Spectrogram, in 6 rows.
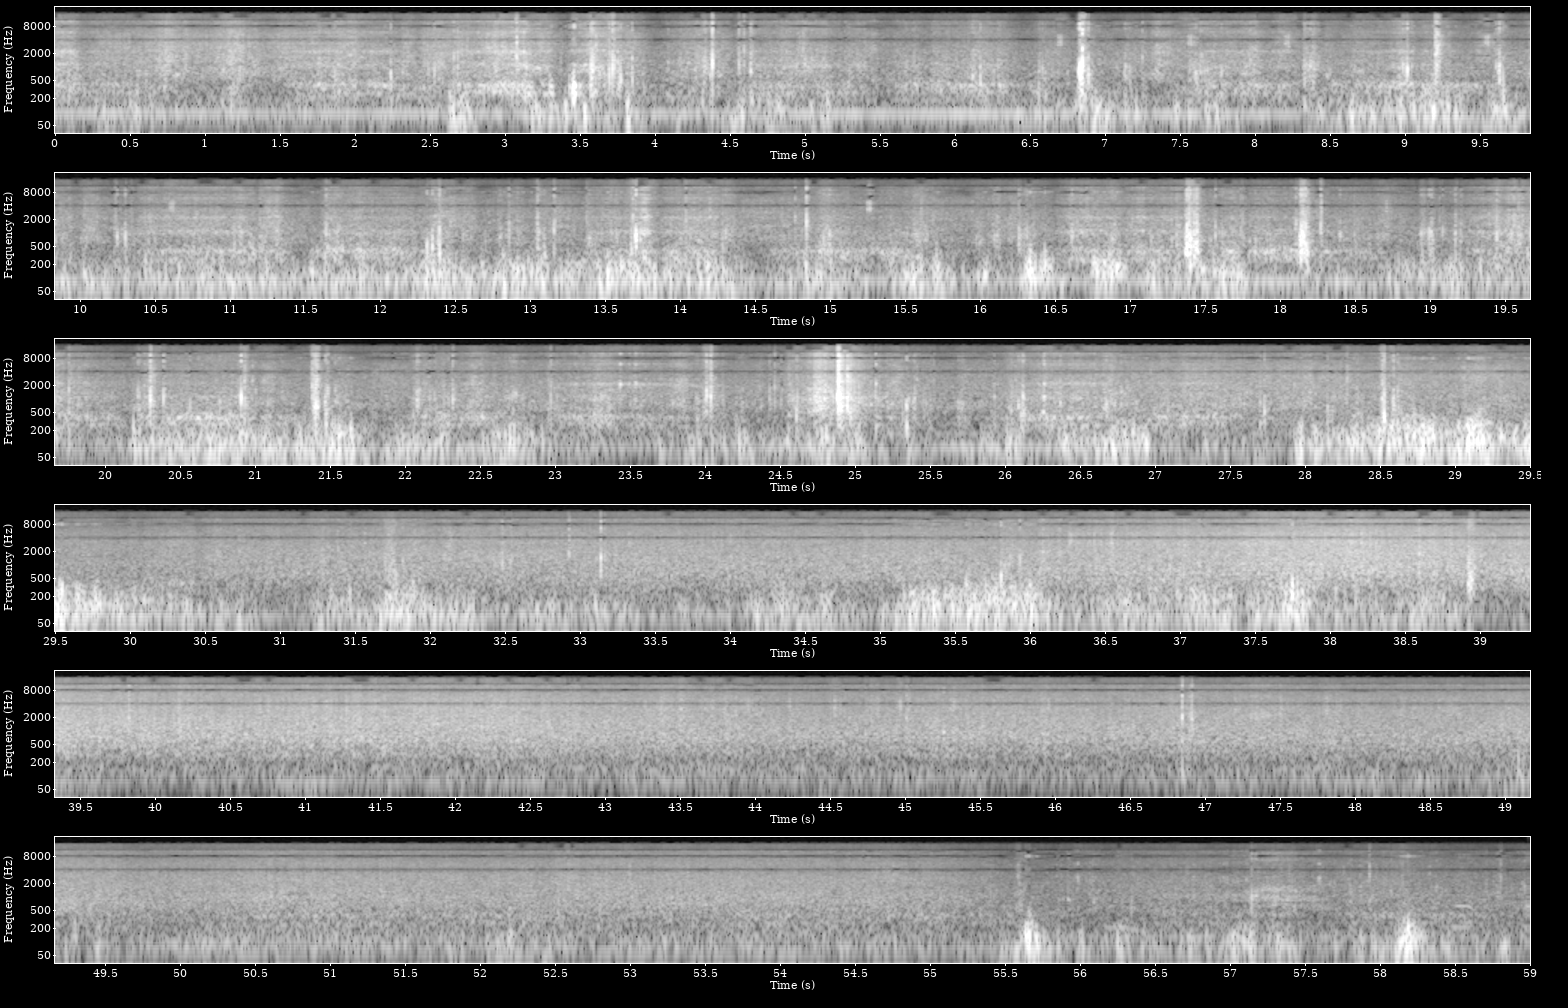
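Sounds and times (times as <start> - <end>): footsteps on dirt path: 0.0 - 41.4.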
